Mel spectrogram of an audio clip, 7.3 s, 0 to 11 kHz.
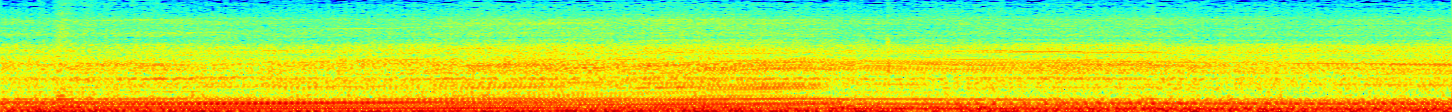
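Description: Ducati 848's 90-degree V-twin engine under way, rising in pitch as it accelerates for about four seconds, then dropping at a gear change about four seconds in and running steady, with wind and road noise on the bike's camera microphone.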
